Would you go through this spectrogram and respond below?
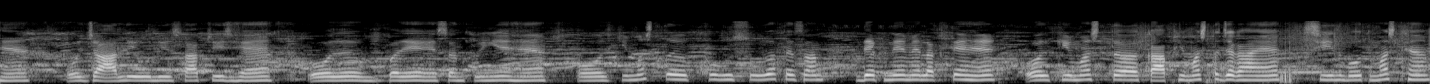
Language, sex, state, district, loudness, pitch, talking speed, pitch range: Hindi, female, Bihar, Jamui, -18 LUFS, 205 Hz, 135 wpm, 180-220 Hz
